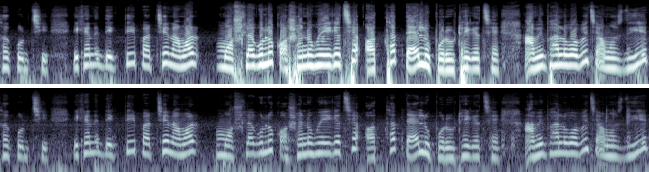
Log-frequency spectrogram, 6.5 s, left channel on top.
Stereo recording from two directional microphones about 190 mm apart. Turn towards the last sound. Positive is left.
turn(degrees=40)  # may be behind; listen again after turning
